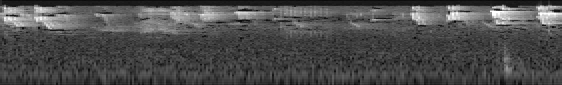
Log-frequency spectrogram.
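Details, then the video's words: Canary song of rapid, high, rattling trills and sharp chirps delivered in uneven bursts, with a brief quieter pause midway before louder, piercing phrases resume near the end. "The canary song!"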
